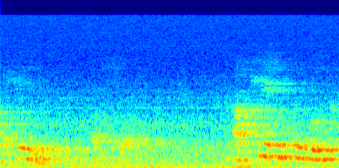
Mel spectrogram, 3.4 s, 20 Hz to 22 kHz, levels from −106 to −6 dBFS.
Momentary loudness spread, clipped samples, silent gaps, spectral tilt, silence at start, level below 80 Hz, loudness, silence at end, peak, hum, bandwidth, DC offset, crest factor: 15 LU; under 0.1%; none; -8 dB/octave; 0 s; -44 dBFS; -33 LUFS; 0 s; -16 dBFS; none; 16 kHz; under 0.1%; 16 dB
